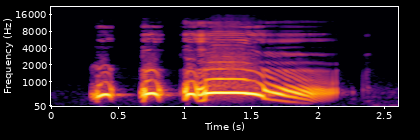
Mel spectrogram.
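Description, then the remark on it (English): A loud owl hoot used as a turkey locator call: three short rhythmic hoots followed by a long drawn-out hoot that slides downward and trails off, with no talking. “A lot of times you only get one gobble out of an owl hoot or something other.”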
